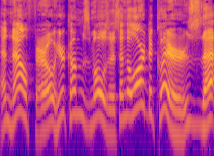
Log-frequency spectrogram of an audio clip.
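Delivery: dignified, very loud, booming radio announcer voice. Play Aaron, a very good public speaker, addressing Pharaoh in Aaron's dignified radio voice. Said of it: "that one that sounds like this".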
